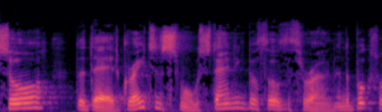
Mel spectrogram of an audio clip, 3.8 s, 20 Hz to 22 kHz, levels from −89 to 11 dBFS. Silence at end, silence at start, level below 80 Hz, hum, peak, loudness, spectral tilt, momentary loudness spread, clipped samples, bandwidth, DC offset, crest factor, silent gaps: 0 s; 0 s; -58 dBFS; none; -8 dBFS; -27 LUFS; -4 dB/octave; 9 LU; under 0.1%; 10.5 kHz; under 0.1%; 18 dB; none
